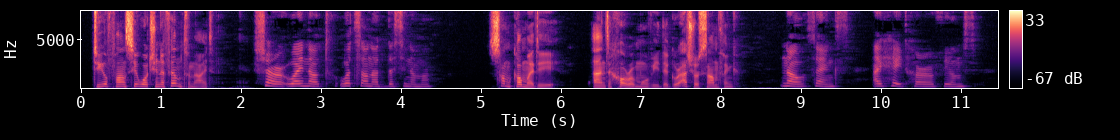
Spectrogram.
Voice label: dialog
